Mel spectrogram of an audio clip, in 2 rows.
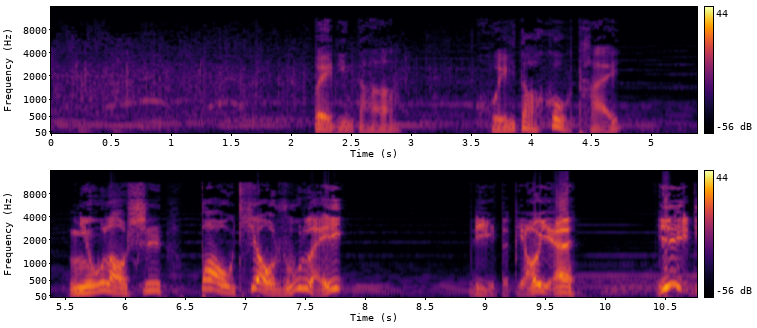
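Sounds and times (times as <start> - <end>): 
crowd cheering: 0.0 - 3.9
applause: 0.0 - 4.0
speech: 2.2 - 3.0, 3.6 - 4.8, 5.5 - 8.0, 8.9 - 9.8, 10.4 - 10.7.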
